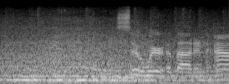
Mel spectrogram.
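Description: Steady drone of race car engines running on the circuit during a green-flag session, with people's voices coming in about a second in.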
